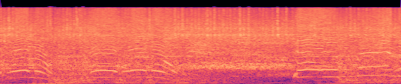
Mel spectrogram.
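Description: A voice calling out wordlessly in a string of short rising-and-falling notes, then holding a lower, wavering note from about three seconds in.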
